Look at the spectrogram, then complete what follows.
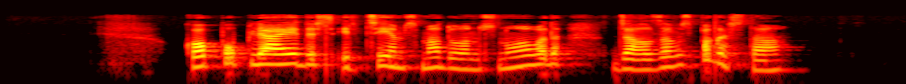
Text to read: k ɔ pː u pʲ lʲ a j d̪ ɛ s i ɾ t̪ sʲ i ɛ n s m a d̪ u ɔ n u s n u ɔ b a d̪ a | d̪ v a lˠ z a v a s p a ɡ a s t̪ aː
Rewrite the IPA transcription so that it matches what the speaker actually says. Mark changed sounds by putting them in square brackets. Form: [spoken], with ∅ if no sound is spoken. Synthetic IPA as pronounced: k ɔ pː u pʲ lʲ a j d̪ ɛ s i ɾ t̪ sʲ i ɛ [m] s m a d̪ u ɔ n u s n u ɔ [v] a d̪ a | d̪ [z] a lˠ z a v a s p a ɡ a s t̪ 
